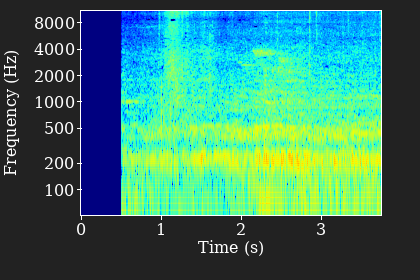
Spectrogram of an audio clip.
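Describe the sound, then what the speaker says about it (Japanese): Japanese honeybees that have fled the hive during honey harvesting swarm around outside it, a dense, continuous buzz that starts abruptly after a brief silence and stays close and steady. "外へ退避した蜂たちです。"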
